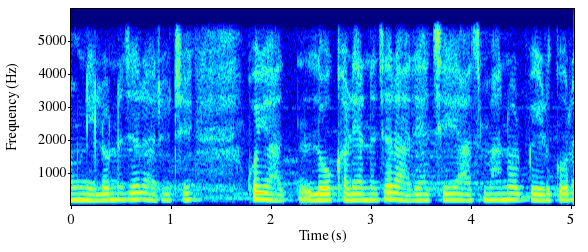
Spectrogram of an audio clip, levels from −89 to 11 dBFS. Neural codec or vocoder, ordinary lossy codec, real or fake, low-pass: none; none; real; 5.4 kHz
